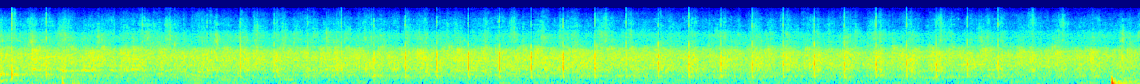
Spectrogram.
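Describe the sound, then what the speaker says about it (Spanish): A church congregation claps together, soft and somewhat distant, with sharper rhythmic claps emerging as the applause goes on and faint voices in the background. "Vamos a llenar este lugar de aplauso porque tenemos la victoria en Cristo Jesús."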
